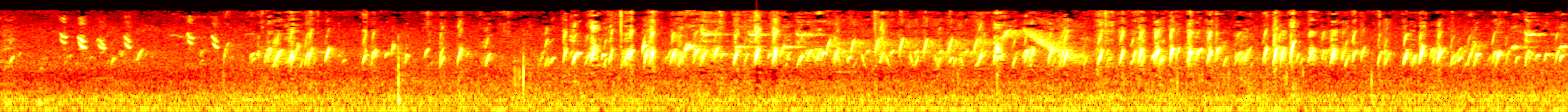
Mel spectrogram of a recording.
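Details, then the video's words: Young goldfinches of both sexes encouraged into song, a busy high-pitched stream of clipped chirps and jangling trills that grows louder and denser after the first few seconds. "Stimulating male and female goldfinch chicks to sing birds chirping"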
